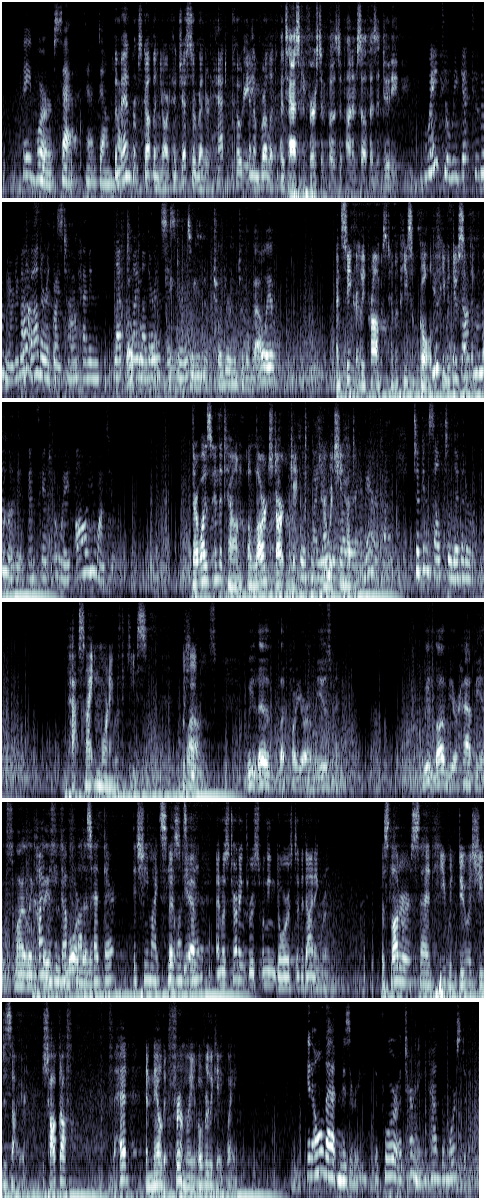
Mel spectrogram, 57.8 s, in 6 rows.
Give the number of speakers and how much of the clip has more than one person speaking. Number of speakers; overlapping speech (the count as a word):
seven, about 16%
